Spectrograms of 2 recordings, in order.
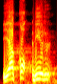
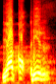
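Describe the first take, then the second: No difference in how they are said.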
